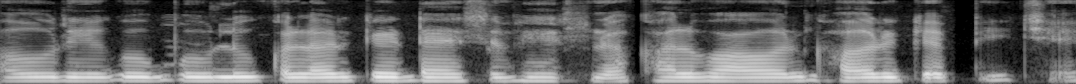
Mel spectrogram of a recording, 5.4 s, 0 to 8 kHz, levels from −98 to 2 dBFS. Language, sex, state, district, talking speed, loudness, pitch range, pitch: Bhojpuri, male, Bihar, Muzaffarpur, 155 wpm, -16 LUFS, 125-130 Hz, 130 Hz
